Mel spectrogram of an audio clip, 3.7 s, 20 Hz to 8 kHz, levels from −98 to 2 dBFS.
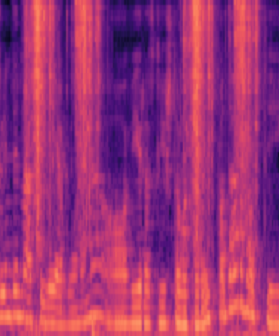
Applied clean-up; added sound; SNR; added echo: none; Cutlery, silverware; -4 dB; reverberation time 0.4 s.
